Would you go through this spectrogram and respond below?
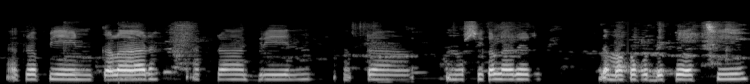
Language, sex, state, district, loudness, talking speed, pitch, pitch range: Bengali, female, West Bengal, Jhargram, -17 LUFS, 95 wpm, 230 Hz, 225-240 Hz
